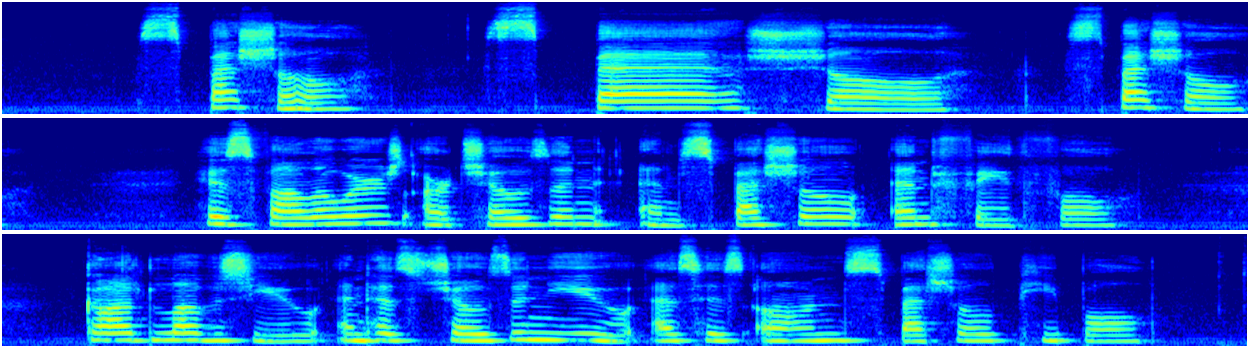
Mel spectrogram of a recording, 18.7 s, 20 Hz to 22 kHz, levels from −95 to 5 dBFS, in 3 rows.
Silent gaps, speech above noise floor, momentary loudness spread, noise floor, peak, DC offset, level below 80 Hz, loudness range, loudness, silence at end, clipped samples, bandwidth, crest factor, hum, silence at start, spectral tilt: none; 33 dB; 12 LU; -71 dBFS; -18 dBFS; under 0.1%; -78 dBFS; 4 LU; -38 LUFS; 0.55 s; under 0.1%; over 20 kHz; 22 dB; none; 0.7 s; -2 dB/octave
